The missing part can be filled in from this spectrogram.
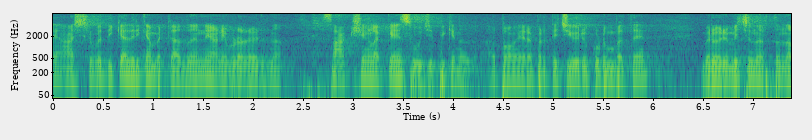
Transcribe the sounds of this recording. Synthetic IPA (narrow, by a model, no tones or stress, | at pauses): aːɕrɐʋɐd̪ʱikʲːaːðiɾikʲːaːnpɐtːilɐɐðɨt̪ɐnːe̞jaːɳɨiʋiɽelːʋɐɾunːɐ | saːkʂjɐŋːɐɭo̞kːesuːt͡ɕipːikʲːunːɐðɨɐpːɐːmʋeːreprɐt̪jet͡ɕːio̞ɾukuɽumbɐt̪ːe | ʋɐɾoɾumit͡ɕːɨnirt̪unːɐ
